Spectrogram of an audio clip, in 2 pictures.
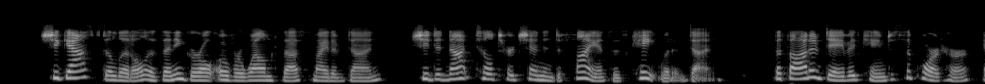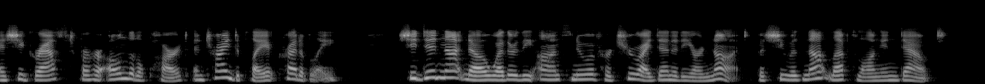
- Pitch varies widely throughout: No, average, 4.5 semitones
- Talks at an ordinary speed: No, fast, 210 wpm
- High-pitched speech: Yes, high, 205 Hz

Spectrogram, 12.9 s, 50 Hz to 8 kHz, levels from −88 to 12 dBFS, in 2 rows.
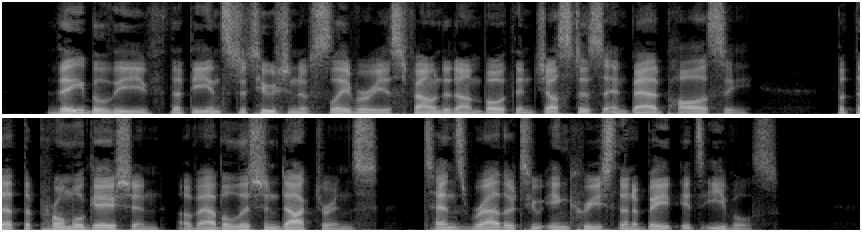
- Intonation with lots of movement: No, average, 4.7 semitones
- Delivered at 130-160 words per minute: Yes, average, 140 wpm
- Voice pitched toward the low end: Yes, low, 105 Hz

